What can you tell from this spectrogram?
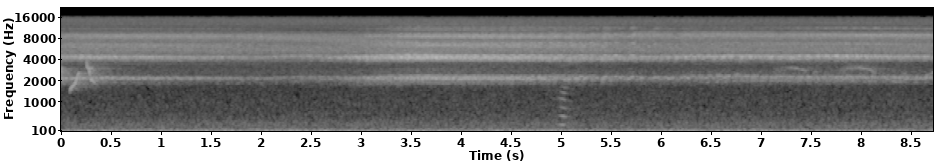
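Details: Evening cicada singing, recorded 3 August 2021: a steady high buzzing chorus with tonal bands that swells in loudness around the middle and fades again, with a few soft bird whistles.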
